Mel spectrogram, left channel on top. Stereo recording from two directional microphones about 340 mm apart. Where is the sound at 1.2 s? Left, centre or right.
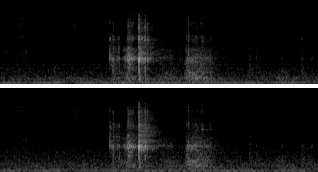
Left.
